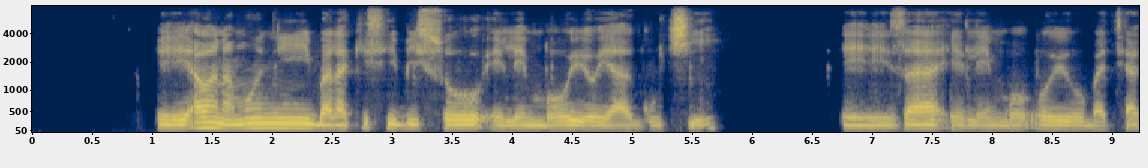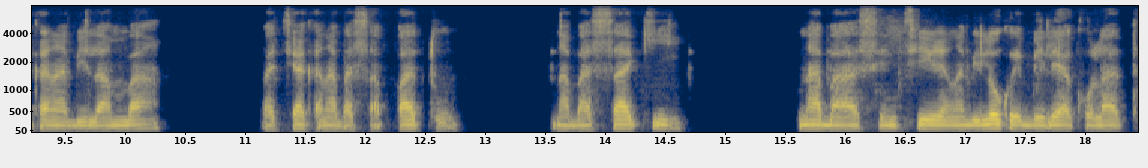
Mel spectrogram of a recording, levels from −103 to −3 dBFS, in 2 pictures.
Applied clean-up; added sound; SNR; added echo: neural mask model Resemble Enhance denoiser.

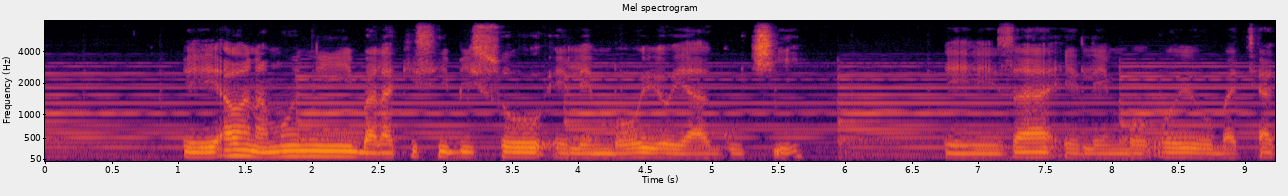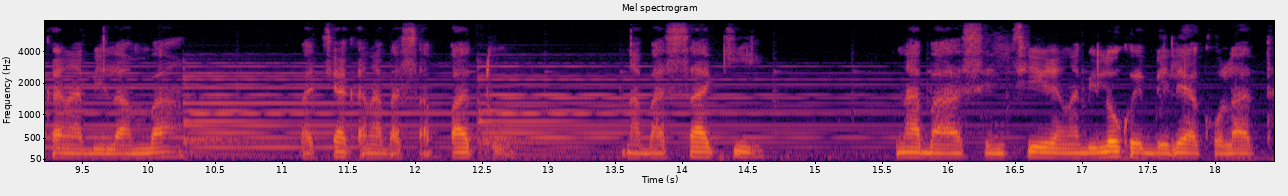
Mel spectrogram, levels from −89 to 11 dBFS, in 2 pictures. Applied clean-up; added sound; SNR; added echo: none; Clock; 11 dB; none.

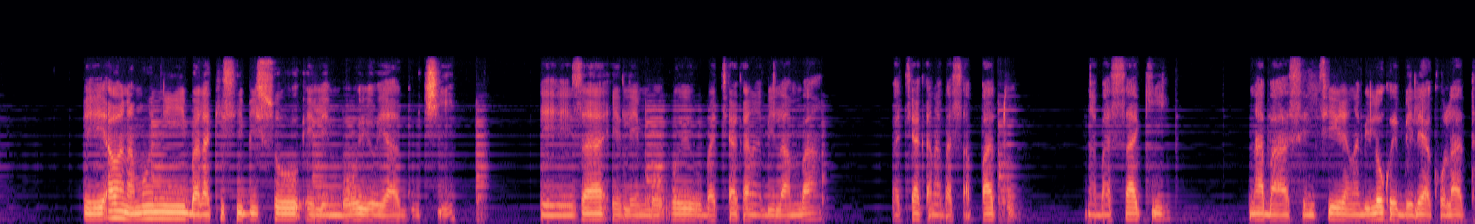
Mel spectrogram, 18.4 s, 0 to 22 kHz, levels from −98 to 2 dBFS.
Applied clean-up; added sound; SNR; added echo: neural mask model RNNoise.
